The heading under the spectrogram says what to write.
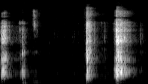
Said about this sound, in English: Stop laughing and chewing. All you do is laugh and chew.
